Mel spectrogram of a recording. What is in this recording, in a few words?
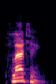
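"platting", British English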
